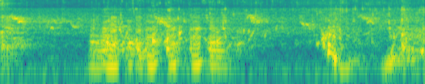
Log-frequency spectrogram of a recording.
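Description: Young domestic geese swimming in shallow water, giving faint, soft calls, with light water splashing as they feed at the reeds.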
